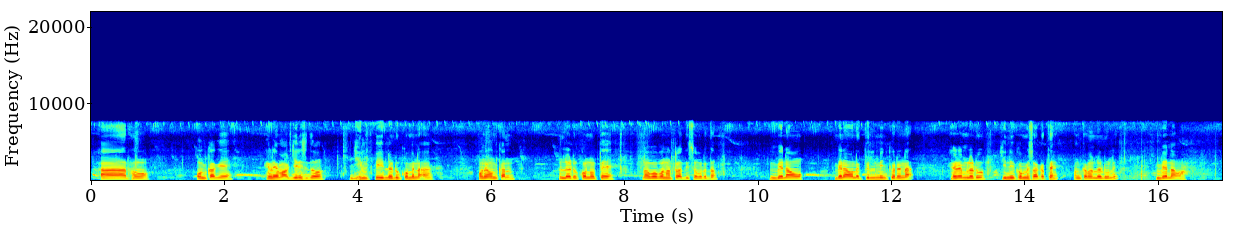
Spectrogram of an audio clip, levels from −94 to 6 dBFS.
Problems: constant background noise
